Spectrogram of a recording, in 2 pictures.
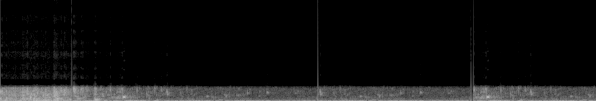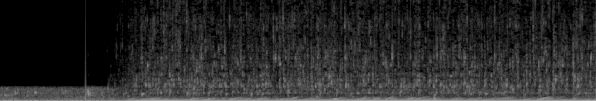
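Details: Muffled trickling, pouring water with a few sharp clicks gives way to a steady broad rushing noise over a low hum, with no animal voice.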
